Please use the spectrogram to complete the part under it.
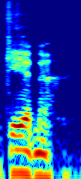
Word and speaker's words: Gairdner: I'm sure, obviously, someone's name, but the pronunciation apparently is Gairdner.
